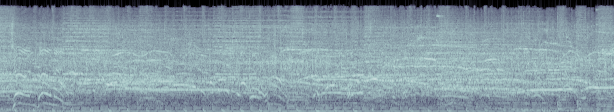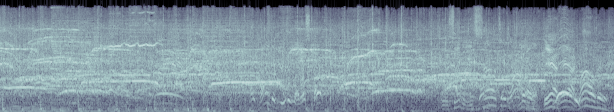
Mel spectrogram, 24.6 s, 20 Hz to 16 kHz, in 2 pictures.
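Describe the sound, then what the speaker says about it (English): A 1984 Match Game–Hollywood Squares studio audience keeps up loud, steady applause with cheering and shrill whistles throughout, while a host's voice talks over it. "We love the applause. But please, the whistling is really tough to take"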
